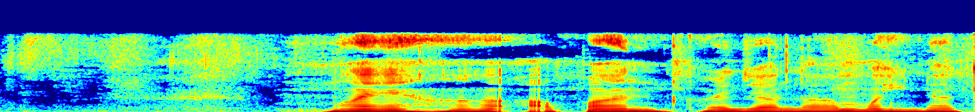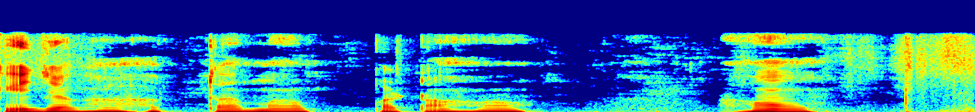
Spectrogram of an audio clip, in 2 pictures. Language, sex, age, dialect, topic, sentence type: Chhattisgarhi, male, 41-45, Western/Budati/Khatahi, banking, statement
